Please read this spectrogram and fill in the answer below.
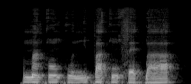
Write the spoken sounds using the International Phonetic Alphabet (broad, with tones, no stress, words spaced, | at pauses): mã˧kɔ̃˨˦ kʷɛ˨ŋi˦pa˦˨kũ˧ fɛ˨ɡ͡ba˨˦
